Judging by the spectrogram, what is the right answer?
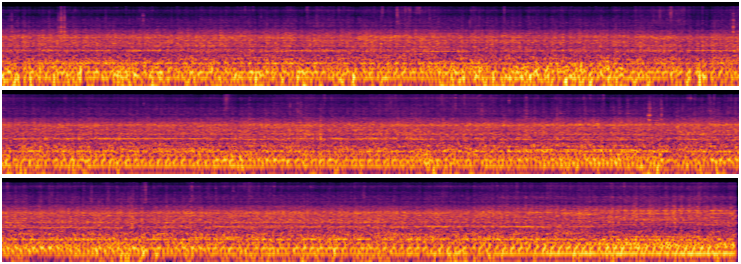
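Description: Tractor engine running steadily while it pulls a moldboard plough through dry soil, heard close up from on the tractor, with a constant tone held over the engine note.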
